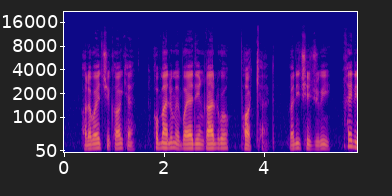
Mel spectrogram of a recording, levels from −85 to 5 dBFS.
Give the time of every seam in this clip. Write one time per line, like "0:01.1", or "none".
none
